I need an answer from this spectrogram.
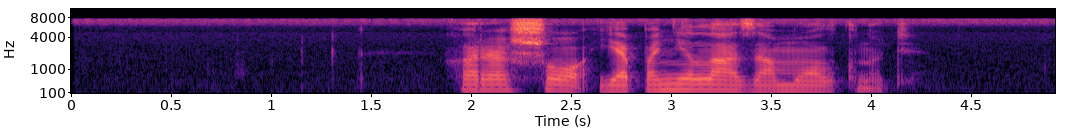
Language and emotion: Russian, angry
